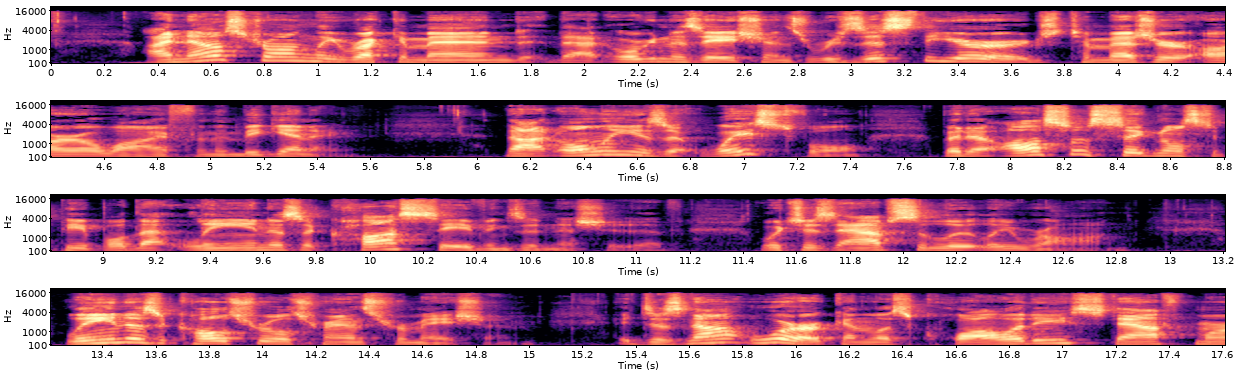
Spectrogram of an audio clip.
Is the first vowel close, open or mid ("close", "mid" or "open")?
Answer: open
